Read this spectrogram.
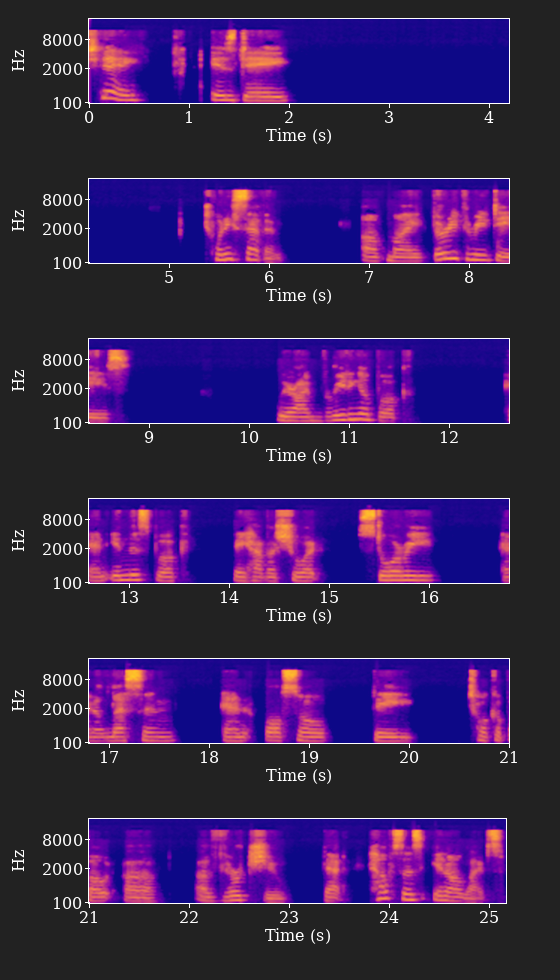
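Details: Adult woman living with aphasia, apraxia of speech and dysarthria after a stroke, with right-sided hemiparesis. Finding: aphasia with apraxia of speech and dysarthria.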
